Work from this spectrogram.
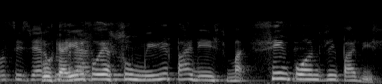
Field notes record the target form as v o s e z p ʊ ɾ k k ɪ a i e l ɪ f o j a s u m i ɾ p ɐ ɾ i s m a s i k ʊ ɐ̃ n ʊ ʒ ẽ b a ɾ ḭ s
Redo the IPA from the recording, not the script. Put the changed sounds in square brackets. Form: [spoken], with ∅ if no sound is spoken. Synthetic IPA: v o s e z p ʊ ɾ k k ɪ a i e l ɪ f o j a s u m i ɾ p [a] ɾ i s m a s [ĩ] k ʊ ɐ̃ n ʊ [z] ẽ [p] a ɾ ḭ s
